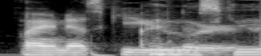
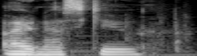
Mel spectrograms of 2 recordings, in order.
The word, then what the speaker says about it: Ionescu: be the one that I want uh Sabrina iron escu how is that how you pronounced her last name yeah ionescu so like that's the one I also want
